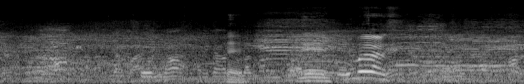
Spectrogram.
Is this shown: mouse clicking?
no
